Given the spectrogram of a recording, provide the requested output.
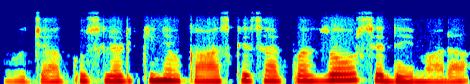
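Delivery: usual speaking voice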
